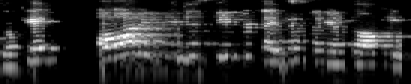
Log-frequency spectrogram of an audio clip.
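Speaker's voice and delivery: ordinary talk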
